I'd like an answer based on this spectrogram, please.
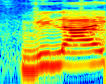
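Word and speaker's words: villi: बता दे रहे हैं विली विलाई या विली कई लोग बोलते हैं विली और उसको कई लोग बोलते हैं विलाई इसका स्पेलिंग आप लोग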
